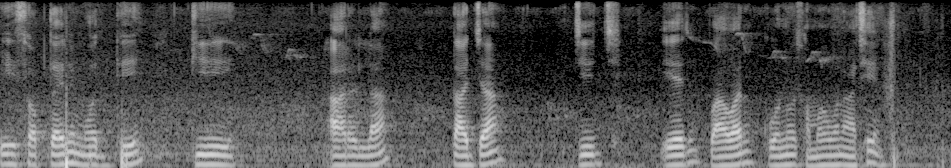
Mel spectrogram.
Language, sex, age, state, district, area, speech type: Bengali, male, 18-30, West Bengal, Paschim Medinipur, rural, read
